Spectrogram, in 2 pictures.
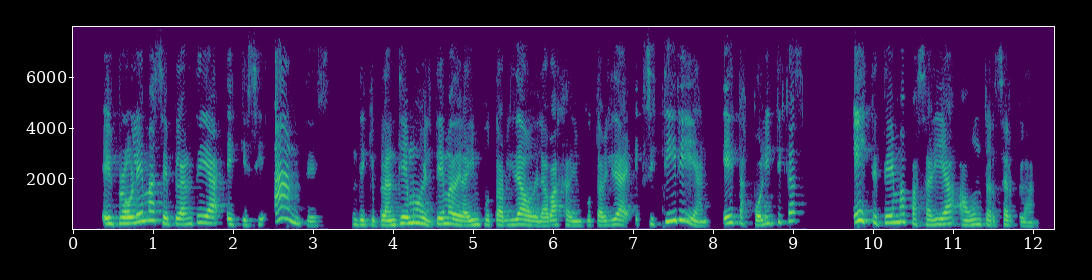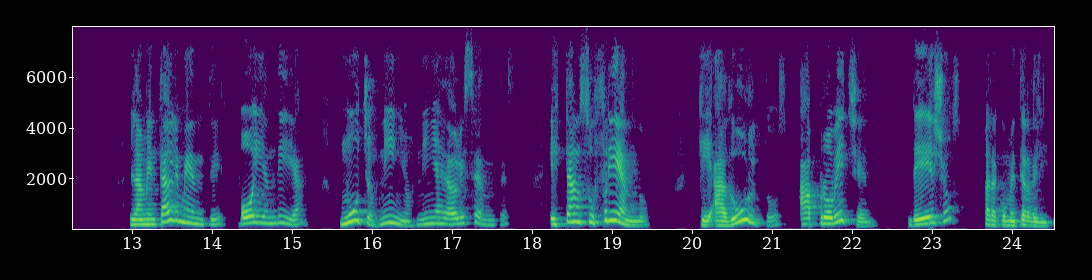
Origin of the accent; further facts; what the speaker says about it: Jujuy, Argentina; Si vos me preguntás cuál es la situación en mi provincia, o sea, en Jujuy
